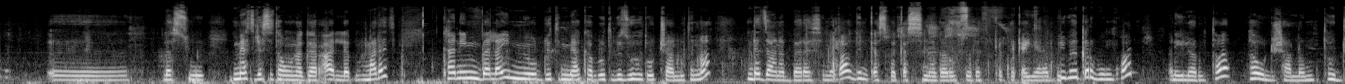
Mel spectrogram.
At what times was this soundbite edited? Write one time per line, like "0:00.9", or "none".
0:10.6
